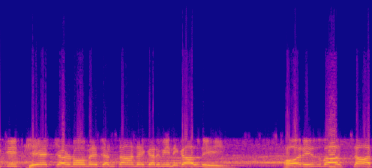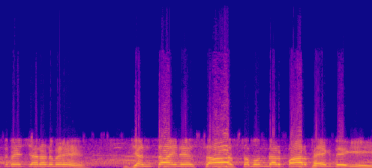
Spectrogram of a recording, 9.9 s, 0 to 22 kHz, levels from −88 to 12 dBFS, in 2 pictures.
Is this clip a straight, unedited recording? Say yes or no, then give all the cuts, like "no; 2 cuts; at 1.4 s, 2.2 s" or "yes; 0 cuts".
yes; 0 cuts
